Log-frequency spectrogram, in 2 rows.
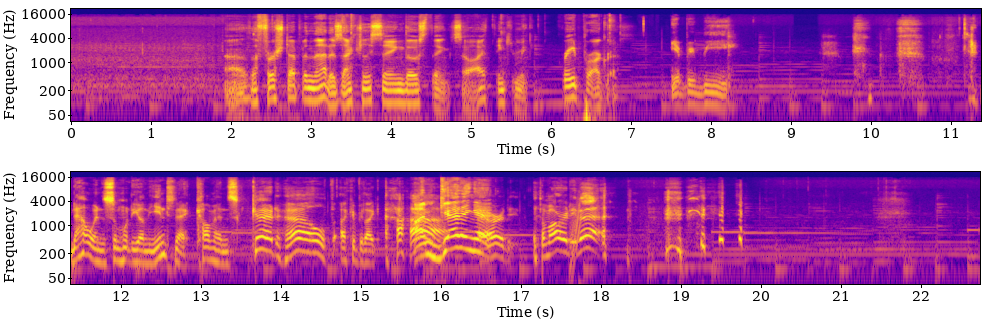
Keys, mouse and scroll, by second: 1.2 click, 2.0 click, 2.5 click, 3.5 g, 5.4 click, 6.8 g, 10.0-10.6 scroll up 3, 10.8-11.4 scroll down 4, 13.0 drag, 13.7 click, 14.9 click, 15.4 click, 16.3 g, 16.7 scroll up 2, 17.2-17.8 scroll down 4, 20.6 click, 21.5 click.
